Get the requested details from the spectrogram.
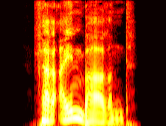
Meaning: present participle of vereinbaren
- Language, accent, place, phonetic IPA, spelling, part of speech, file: German, Germany, Berlin, [fɛɐ̯ˈʔaɪ̯nbaːʁənt], vereinbarend, verb, De-vereinbarend.ogg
